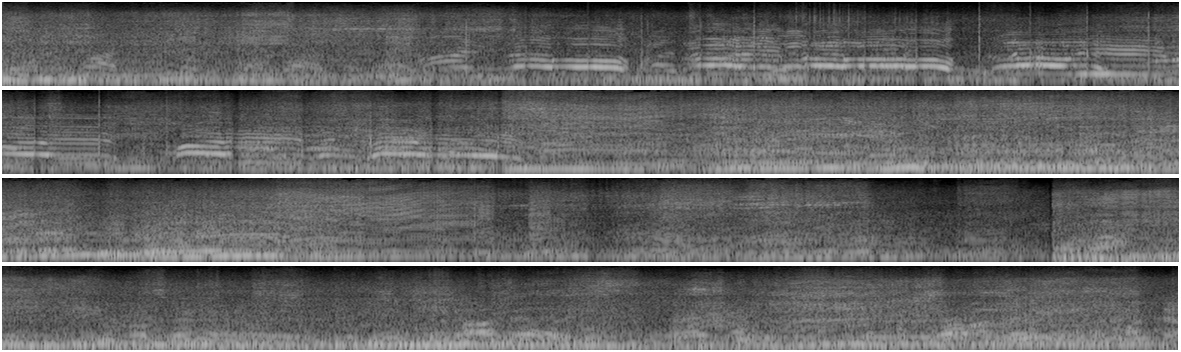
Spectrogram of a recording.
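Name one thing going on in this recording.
Motorbike engines rev loudly and whine as they race past.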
